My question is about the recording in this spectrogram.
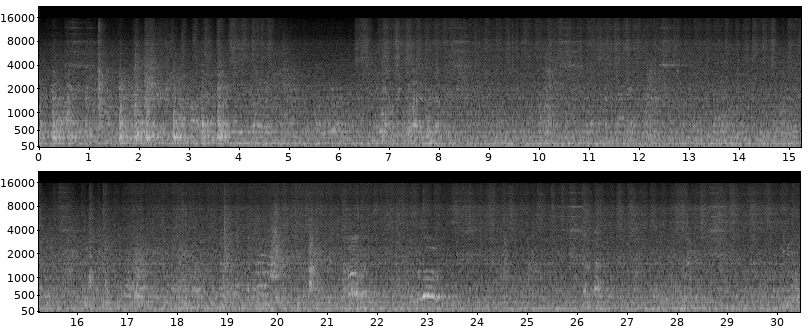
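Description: Steady machinery drone of a fish-processing plant, with voices talking in the background during the first few seconds and a few sharp knocks later on.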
